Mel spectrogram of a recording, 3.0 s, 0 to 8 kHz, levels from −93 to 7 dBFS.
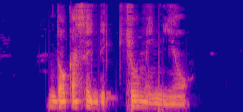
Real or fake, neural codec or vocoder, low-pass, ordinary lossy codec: real; none; 7.2 kHz; AAC, 32 kbps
